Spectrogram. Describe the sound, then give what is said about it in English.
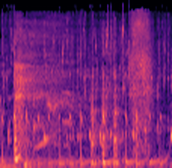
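A water sound effect played from a sound effect machine: water drips in a quick, steady patter, a rapid series of small plinks with a brief splashy rush of liquid near the end. No one speaks. “Okay, here's a water effect.”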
